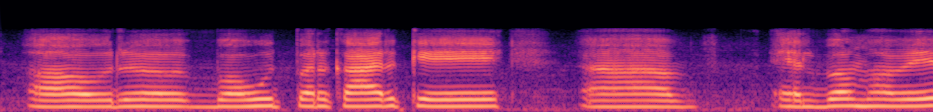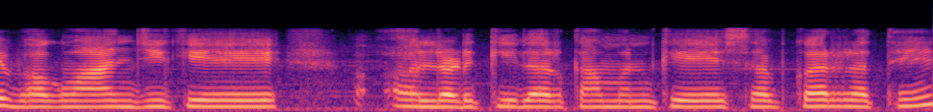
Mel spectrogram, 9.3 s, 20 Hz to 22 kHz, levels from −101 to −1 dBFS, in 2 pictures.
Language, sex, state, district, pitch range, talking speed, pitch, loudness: Chhattisgarhi, female, Chhattisgarh, Sarguja, 220-235 Hz, 115 wpm, 225 Hz, -19 LUFS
